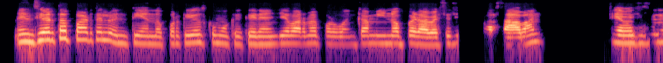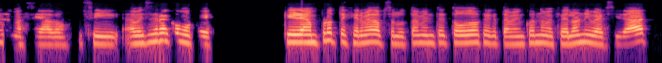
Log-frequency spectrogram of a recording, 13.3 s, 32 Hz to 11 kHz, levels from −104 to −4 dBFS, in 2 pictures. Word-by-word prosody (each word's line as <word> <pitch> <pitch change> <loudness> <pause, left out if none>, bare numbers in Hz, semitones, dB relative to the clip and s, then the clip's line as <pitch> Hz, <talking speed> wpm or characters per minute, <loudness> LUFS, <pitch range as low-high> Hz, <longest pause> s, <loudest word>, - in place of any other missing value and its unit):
en 235 0 +2
cierta 280 +4 +6
parte 285 +1 +1
lo 270 -2 -1
entiendo, 200 -2 -5
porque 200 +2 -6
ellos 220 -1 -2
como 205 -2 -8
que 190 -1 -11
querían 190 0 -2
llevarme 205 0 -1
por 195 -1 -8
buen 190 0 -10
camino, 205 0 -2
pero 200 -1 +3
a 180 - +8
veces 180 +2 0
sí - - -16
se - - -84
pasaban 185 +5 +4 0.6
sí, 225 - -3
a 210 - +4
veces 205 -1 -3
era 225 0 -8
demasiado 185 -1 -4
sí, 190 -2 -3
a 195 - -2
veces 205 +3 -1
era 260 +1 +4
como 250 -5 0
que 190 -2 -3 0.7
querían 225 -1 +7
protegerme 225 -4 -1
de - - +5
absolutamente 215 +1 -4
todo, 215 +2 +1
que 210 -2 -5
también 190 0 -4
cuando 215 +1 -4
me 200 -2 -4
fui 195 0 -2
a - - -2
la 205 - +1
universidad, 205 +1 +2
205 Hz, 200 wpm, -23 LUFS, 190-225 Hz, 0.7 s, a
